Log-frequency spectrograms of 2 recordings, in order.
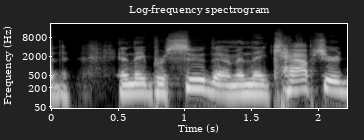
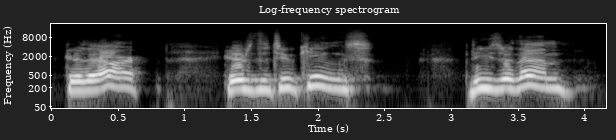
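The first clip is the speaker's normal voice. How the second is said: high, mocking, taunting jeering voice; 5 semitones higher than usual. Retelling how the leader showed off the two captured kings: imitating a taunting tone. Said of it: "he was taunting them".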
